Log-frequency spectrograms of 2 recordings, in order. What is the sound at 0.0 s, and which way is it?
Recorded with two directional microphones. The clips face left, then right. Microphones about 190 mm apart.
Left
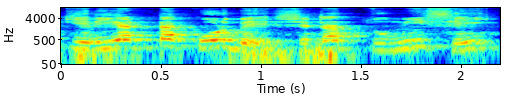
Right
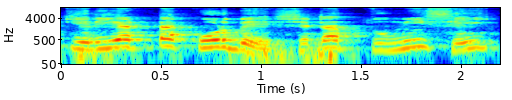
Speech, 45° right (ahead or behind).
